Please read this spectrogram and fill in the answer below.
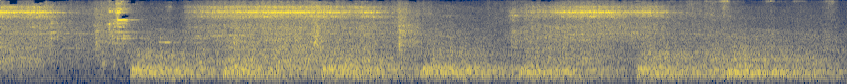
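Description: Machinery-like ambient sound effect of a virtual factory: a pitched drone that restarts abruptly about every three-quarters of a second, beginning about a second in after a quieter hum.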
